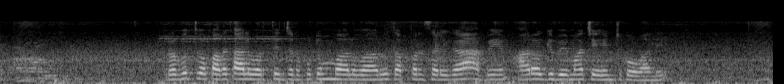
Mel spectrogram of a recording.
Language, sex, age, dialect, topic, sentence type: Telugu, male, 51-55, Central/Coastal, banking, statement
